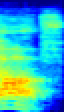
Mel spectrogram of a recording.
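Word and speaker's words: אב: So the strength of the tent is pronounced av.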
